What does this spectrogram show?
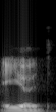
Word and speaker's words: Ayoade: How do you pronounce that? Ayoade.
